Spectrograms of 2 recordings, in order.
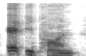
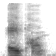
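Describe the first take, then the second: First: The vowels are said as two separate syllables. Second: The vowels glide together as one syllable. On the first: The speaker calls it wrong. "it's not" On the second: The speaker calls it right. "I make this into a diphthong"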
